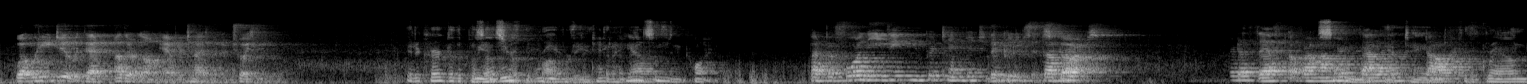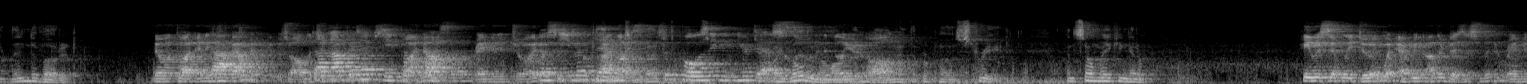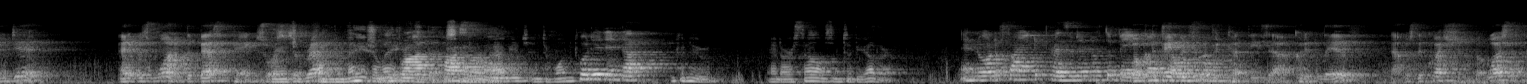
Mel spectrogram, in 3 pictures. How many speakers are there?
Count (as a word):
four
